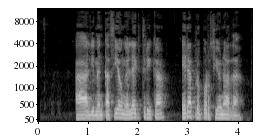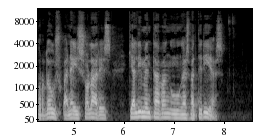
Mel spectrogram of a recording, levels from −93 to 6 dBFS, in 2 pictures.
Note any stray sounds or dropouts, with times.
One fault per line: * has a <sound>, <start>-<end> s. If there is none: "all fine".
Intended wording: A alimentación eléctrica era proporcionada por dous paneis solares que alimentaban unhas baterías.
all fine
